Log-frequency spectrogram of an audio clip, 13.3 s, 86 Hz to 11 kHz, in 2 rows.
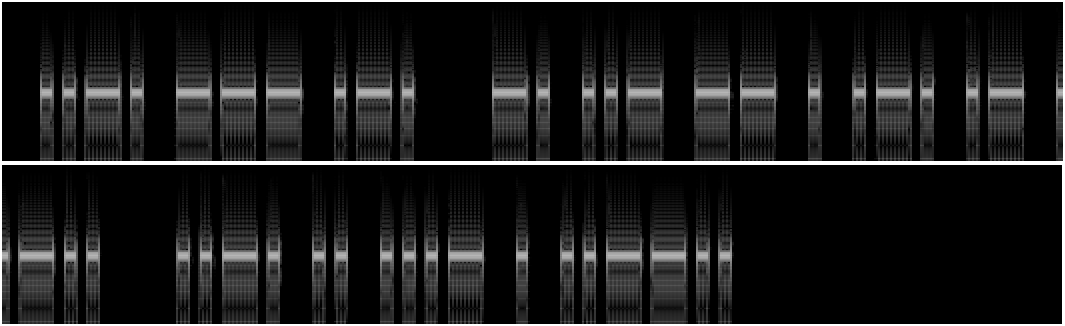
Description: Morse code, heard as a keyed tone, about 17 wpm, 700 Hz. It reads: FOR NUMERAL FIVE?
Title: Sentences from Top 1000 Words - Review Part 2 - 17wpm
